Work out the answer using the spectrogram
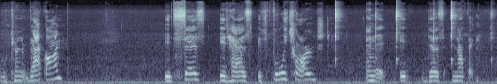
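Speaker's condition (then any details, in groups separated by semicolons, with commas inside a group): Cerebral palsy; cannot walk, crawls to get around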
